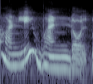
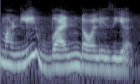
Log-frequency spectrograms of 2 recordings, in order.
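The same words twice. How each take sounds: First: Only stretched, slow and lower; slow model answer. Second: Slow, lower, deliberate answer; slow model answer. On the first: Teacher repeating the answer slowly for children. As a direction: drag it out for the class. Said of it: "कितने doll है बेटा". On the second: Teacher modelling the answer slowly for children. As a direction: say it slowly so kids repeat. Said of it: "ये कितने doll है यहाँ पर". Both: Shown as a demonstration.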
